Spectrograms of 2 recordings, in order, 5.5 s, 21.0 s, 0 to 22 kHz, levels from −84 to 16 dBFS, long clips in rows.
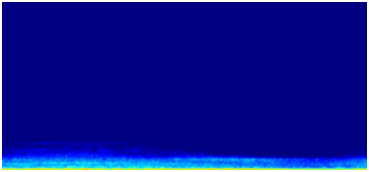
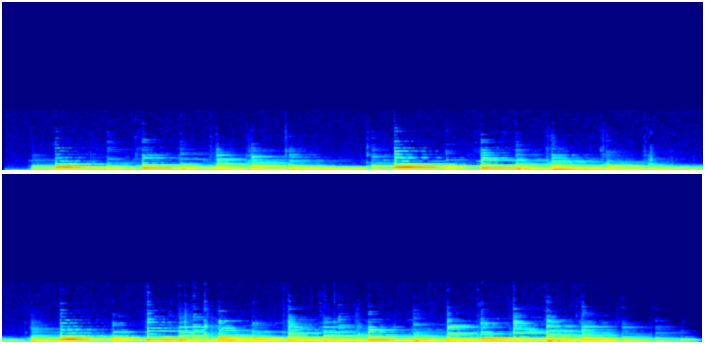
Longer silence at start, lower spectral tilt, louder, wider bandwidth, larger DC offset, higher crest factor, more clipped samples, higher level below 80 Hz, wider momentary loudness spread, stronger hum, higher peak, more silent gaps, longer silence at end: about the same, 0 s vs 0.05 s; first, -13.5 dB/octave vs -11 dB/octave; second, -25 LUFS vs -18 LUFS; second, 1.8 kHz vs 4.5 kHz; second, under 0.1% vs 1%; about the same, 12 dB vs 16 dB; neither; first, -26 dBFS vs -44 dBFS; second, 10 LU vs 13 LU; first, 60 Hz at -40 dBFS vs none; second, -10 dBFS vs -2 dBFS; neither; about the same, 0 s vs 0 s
